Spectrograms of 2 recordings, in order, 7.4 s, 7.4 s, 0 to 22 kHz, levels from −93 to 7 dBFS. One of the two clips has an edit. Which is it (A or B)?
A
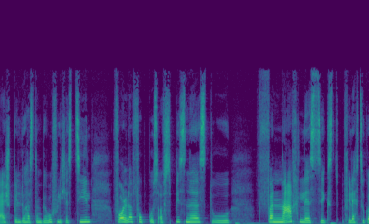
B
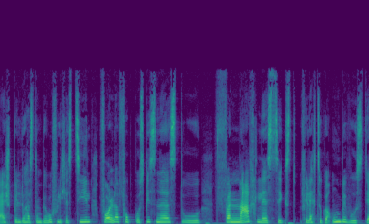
B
